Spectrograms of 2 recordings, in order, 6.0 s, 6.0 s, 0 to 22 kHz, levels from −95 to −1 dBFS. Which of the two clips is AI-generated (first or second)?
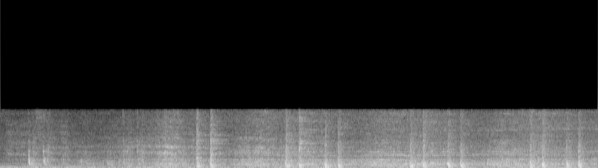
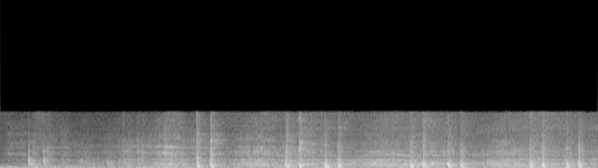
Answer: second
